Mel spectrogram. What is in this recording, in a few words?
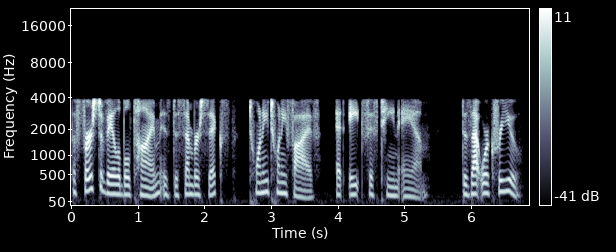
question english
